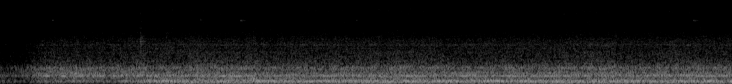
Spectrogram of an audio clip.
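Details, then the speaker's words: Pickup at speed, rough steady growl and drone from rear differential; pinion not torqued (spec ~200 ft-lb), no limited slip, oil leaking out back, worn pinion bearings and seats; grinding gone after replacement. "was leaking oil out the back, and it made a horrible grinding sound. And again, I'll show some pictures of the wear that I was seeing on the pinion bearings and the pinion seats where the bearings actually seal up against."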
